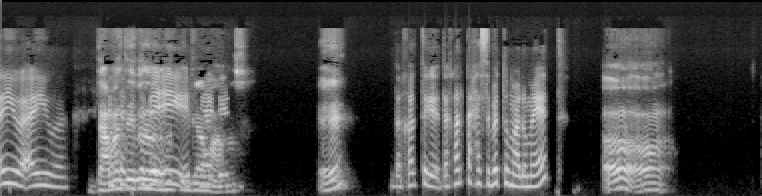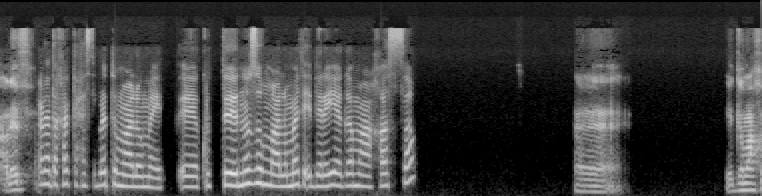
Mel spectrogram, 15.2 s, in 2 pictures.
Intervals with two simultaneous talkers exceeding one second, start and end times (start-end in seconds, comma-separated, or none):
1.1-2.4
